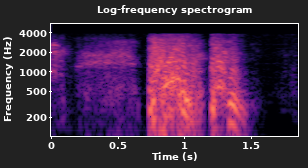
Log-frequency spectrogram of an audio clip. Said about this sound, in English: Pardon my coughing, but I puff so often. It's like when I light, I keep dragging.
